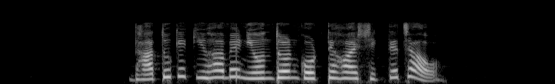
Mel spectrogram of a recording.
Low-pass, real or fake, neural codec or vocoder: 7.2 kHz; real; none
